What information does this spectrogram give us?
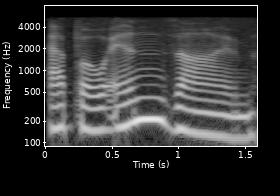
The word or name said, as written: apoenzyme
